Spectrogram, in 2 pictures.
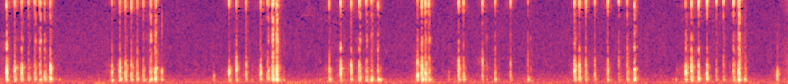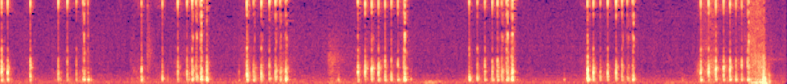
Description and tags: Slowly using the scrollwheel on an old mouse
Someone scrolling down a webpage or Word doc, or whatever!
